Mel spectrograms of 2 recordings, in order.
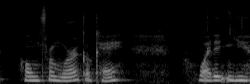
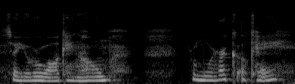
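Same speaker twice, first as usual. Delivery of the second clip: ordinary talk, nothing marked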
